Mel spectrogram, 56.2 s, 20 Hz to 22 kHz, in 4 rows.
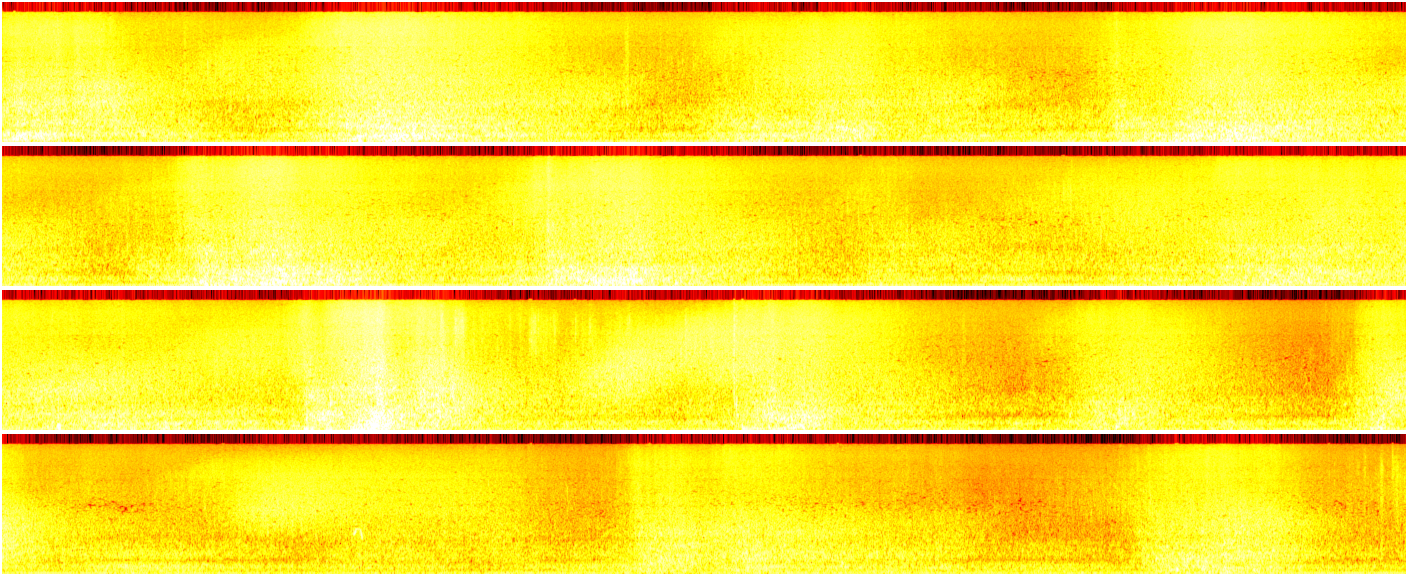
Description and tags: Waves on shale beech with distant low boat engine in background. 01
Small Waves crashing on a on shale beech with distant low boat engine in the background. Recorded using a TASCAM DR-05 with wind muffler.
beach, breaking-waves, lapping, sea, sea-shore, seashore, Waves-on-shale-beech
